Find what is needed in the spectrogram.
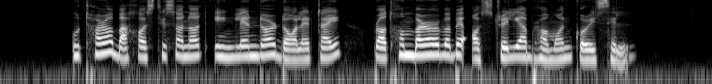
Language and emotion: Assamese, neutral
